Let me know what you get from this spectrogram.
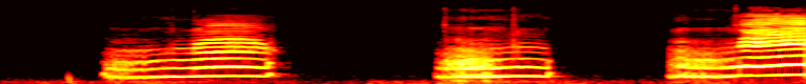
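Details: Cat meowing in the morning: three drawn-out, harmonic-rich meows, each about a second long, separated by short pauses.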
